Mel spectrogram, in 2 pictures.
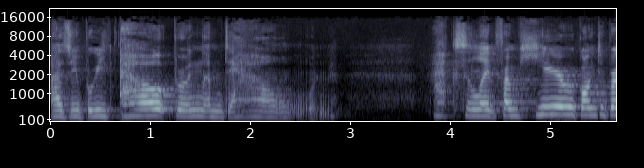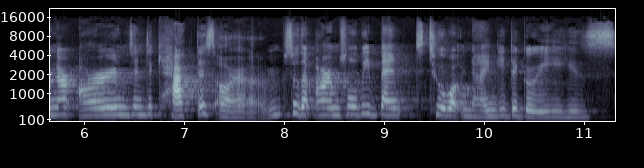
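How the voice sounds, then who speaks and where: At a very slow pace, a woman speaks in a calm, soothing tone at a fairly high pitch. Her intonation stays fairly even against a quiet background. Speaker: yoga instructor. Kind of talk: guided chair yoga class with breathing and meditation cues. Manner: calm, slow, soothing and gentle; encouraging, welcoming and inclusive. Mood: calm, encouraging. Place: home room. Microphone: lapel.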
